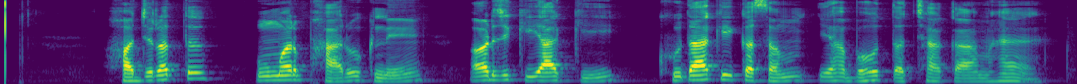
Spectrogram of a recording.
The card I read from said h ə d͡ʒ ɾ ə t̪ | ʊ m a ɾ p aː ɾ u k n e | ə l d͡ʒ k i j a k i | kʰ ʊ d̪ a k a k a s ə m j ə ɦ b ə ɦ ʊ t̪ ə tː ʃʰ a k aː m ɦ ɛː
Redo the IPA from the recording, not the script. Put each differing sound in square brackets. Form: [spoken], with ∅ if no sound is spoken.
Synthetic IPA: h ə d͡ʒ ɾ ə t̪ | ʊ m [ə] ɾ [pʰ] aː ɾ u k n e | ə [ɾ] d͡ʒ k i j a k i | kʰ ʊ d̪ a k [i] k [ə] s ə m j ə ɦ b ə ɦ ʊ t̪ ə tː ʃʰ a k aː m ɦ ɛː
